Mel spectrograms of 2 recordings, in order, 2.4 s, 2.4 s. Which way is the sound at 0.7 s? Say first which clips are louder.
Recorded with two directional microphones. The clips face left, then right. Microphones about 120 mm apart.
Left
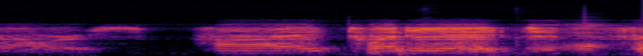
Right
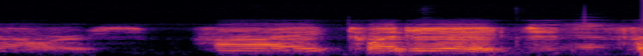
Right 7 dB; 30° right (ahead or behind).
